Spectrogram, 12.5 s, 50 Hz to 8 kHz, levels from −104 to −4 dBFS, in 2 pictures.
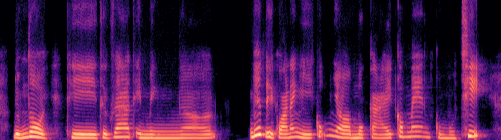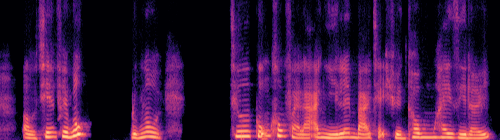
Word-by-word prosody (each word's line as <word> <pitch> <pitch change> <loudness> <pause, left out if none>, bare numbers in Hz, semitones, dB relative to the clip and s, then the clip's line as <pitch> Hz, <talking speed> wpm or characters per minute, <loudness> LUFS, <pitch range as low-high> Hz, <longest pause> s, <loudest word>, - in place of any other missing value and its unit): Đúng 210 +1 +4
rồi, 255 -6 +6 0.2
thì 200 -2 +3
thực 205 -1 0
ra 245 +1 0
thì 215 - -2
mình, 190 -1 -1
ờ, 195 +1 -4 0.4
biết 360 +9 +8
đến 235 -4 +4
quán 210 -1 +1
anh 240 +1 -1
ấy 200 -2 0
cũng 335 -2 -6
nhờ 235 -8 +1
một 195 0 -1
cái 200 -1 -4
comment 265 +1 -5
của - - -7
một 185 -1 -4
chị 325 - +2 0.4
ở 200 -4 -4
trên 255 0 -1
Facebook. 285 +10 +5 0.6
Đúng 210 +1 0
rồi, 260 -2 -1 0.9
chứ 290 0 +2
cũng 315 - 0
không 315 -1 0
phải 245 -9 -6
là 190 -1 -4
anh 225 +1 -2
ấy 195 0 +2
lên 230 +1 0
bài 215 - -2
chạy - - -7
truyền 190 -4 -2
thông 230 0 -2
hay 225 -1 -1
gì 200 -2 +1
đấy. 190 +3 -3
220 Hz, 195 wpm, -22 LUFS, 195-255 Hz, 0.9 s, biết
